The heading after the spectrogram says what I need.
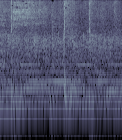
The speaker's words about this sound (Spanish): Amén y amén. Dale palmas al Señor. Aleluya.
